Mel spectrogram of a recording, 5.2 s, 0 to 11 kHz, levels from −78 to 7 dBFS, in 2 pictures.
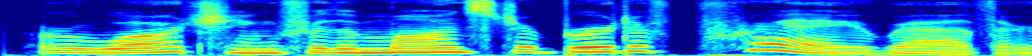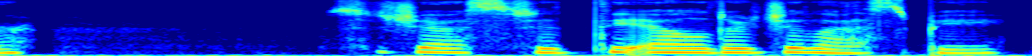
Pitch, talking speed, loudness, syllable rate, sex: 230 Hz, 150 wpm, -17 LUFS, 4.9 syllables/s, female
